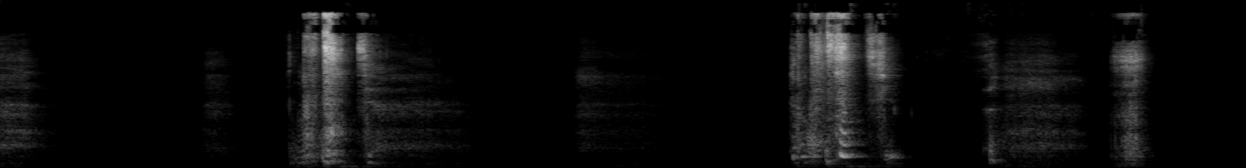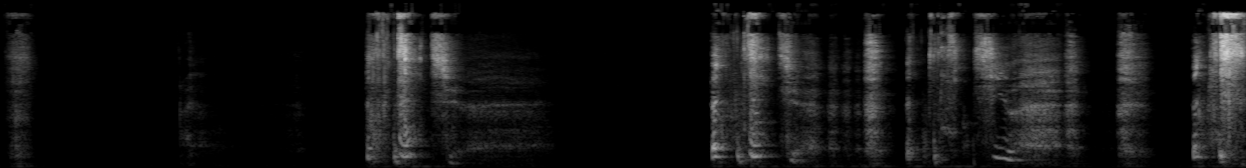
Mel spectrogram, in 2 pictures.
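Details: Adult man trying to stifle a rapid sneezing fit, sneezing repeatedly in quick succession, some sneezes muffled as he holds them in, letting a few out so they would stop.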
